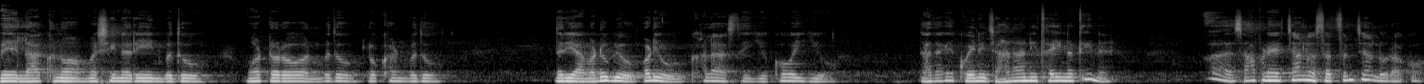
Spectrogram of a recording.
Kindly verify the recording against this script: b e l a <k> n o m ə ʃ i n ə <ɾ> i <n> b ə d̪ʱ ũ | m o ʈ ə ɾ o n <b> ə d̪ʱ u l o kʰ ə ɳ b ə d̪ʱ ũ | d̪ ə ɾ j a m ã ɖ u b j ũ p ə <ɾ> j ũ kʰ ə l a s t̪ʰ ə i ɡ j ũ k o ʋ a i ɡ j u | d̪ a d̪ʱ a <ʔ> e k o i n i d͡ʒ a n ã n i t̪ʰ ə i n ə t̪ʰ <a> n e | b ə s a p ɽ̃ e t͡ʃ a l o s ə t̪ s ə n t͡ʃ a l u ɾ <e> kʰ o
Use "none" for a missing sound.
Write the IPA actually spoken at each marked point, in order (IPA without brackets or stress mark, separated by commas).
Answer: kʰ, ɾ, n, b, ɽ, k, i, a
